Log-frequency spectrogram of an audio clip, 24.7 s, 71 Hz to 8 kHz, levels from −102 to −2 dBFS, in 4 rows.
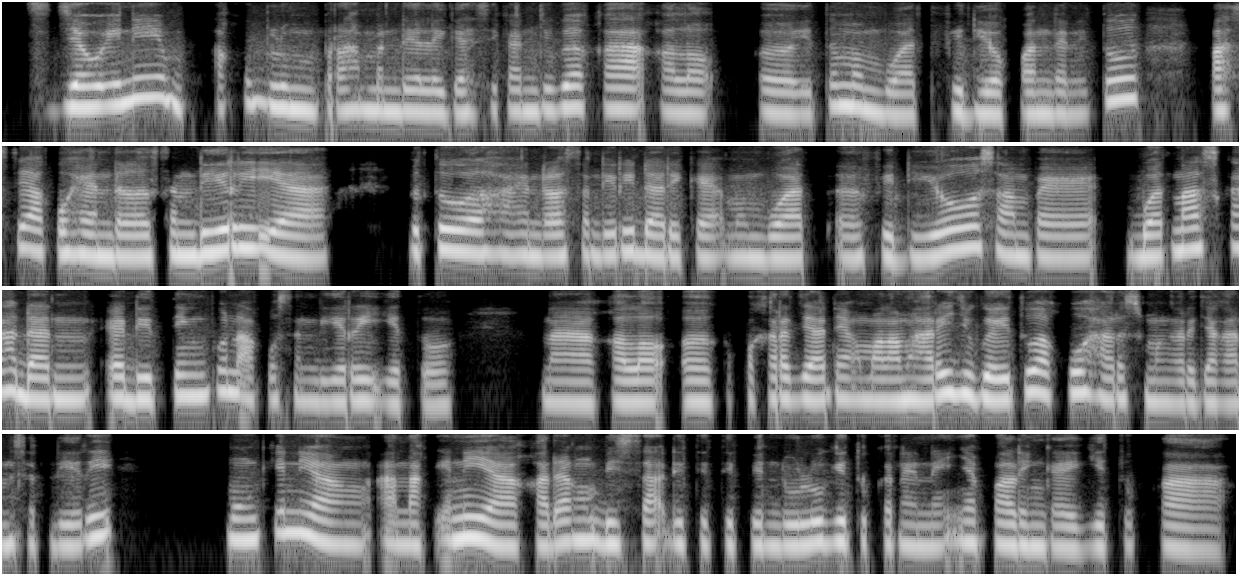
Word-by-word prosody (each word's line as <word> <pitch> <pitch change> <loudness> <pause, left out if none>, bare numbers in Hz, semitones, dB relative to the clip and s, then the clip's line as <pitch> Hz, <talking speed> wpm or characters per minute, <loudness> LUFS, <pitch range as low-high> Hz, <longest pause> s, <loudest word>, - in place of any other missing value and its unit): Sejauh 235 +2 +4
ini, 305 +5 +5
mmm, 260 -6 +1
aku 230 +4 -12
belum 225 -5 +2
pernah 210 0 -2
mendelegasikan 205 +1 -3
juga, 230 +2 0
Kak. 220 -1 0
Kalau, 195 -1 -5 0.2
eee, 190 -1 -2
itu 240 - -14
membuat 190 -6 0
video 190 -3 -2
konten 190 0 -4
itu 290 +7 +1 0.4
pasti 215 +5 -1
aku 225 -2 +1
handle 200 -2 +2
sendiri 220 +5 +5
ya. 190 -3 +3 0.4
Betul, 230 -1 +4
ha 220 -1 -2
handle 200 -1 0
sendiri. 210 +2 -2
Dari 195 -2 0
kayak 190 0 -5
membuat, 190 0 -1 0.2
eee, 185 0 -4
video 200 +7 +1
sampai 195 -4 -2 0.2
buat 200 +1 +1
naskah 260 +2 +2
dan 205 0 +2
editing 215 +2 +1
pun 260 - +1
aku 205 - -7
sendiri 190 0 -3
gitu. 170 -1 -8 0.5
Nah, 180 -1 -1
kalau, 185 -1 0
eee, 190 0 -1 0.2
pekerjaan 205 0 -1
yang 205 -1 -3
malam 195 0 +2
hari 215 +5 +4
juga 220 -4 +5
itu 215 +6 0
aku 250 0 +3
harus 205 -1 -4
mengerjakan 180 0 -4
sendiri, 195 +7 -1 0.6
mungkin 255 +6 +2
yang 200 -5 +2
anak 195 -1 -1
ini 235 0 +6
ya 190 - +3
kadang 210 +4 0
bisa 200 0 -1
dititipin 195 -1 -6
dulu 190 +2 +3
gitu 215 0 0
ke 200 - -10
neneknya 195 +3 -3
paling 190 -3 0
kayak 175 -2 -4
gitu, 190 - -18
Kak. 175 -3 -2
205 Hz, 165 wpm, -24 LUFS, 190-220 Hz, 0.6 s, ini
